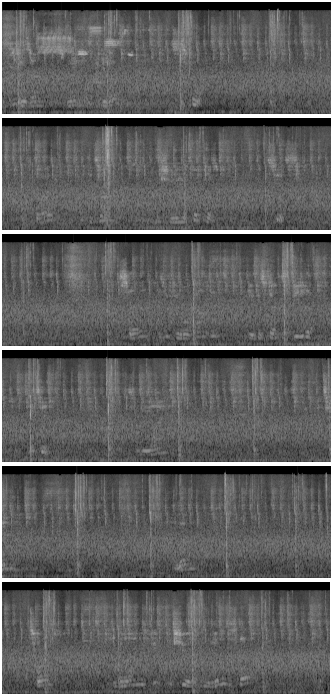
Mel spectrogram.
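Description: Bare feet repeatedly step onto a cardboard box with dull thumps and creaks.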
